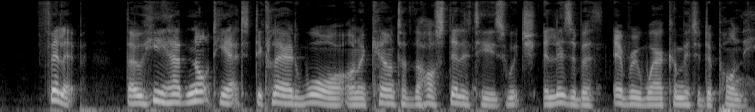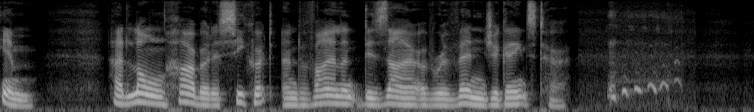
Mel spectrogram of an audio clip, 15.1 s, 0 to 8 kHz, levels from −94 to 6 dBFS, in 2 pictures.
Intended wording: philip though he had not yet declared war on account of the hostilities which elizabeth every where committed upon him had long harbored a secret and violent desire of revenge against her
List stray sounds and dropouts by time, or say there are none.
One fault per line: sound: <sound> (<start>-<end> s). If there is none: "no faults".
sound: laugh (13.6-14.4 s)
